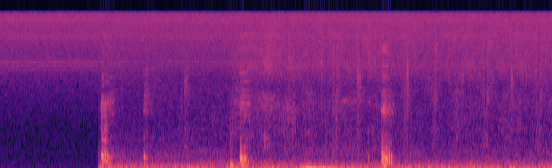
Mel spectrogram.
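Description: Very quiet for the first second and a half, then a felt chalkboard eraser being rubbed across a blackboard: a rough scrubbing sound with several louder strokes.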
